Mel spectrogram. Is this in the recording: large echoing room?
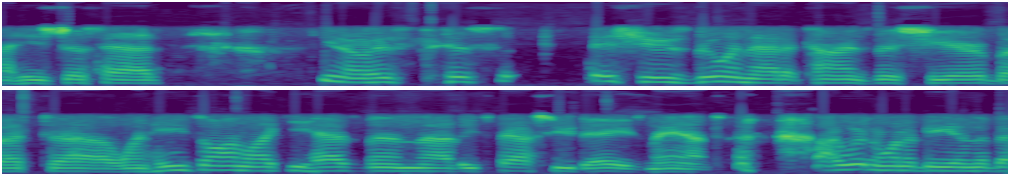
no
